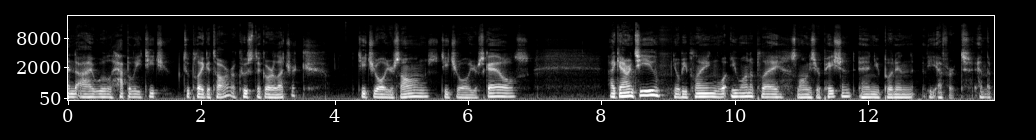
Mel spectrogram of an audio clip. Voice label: VOICE OVER RAW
